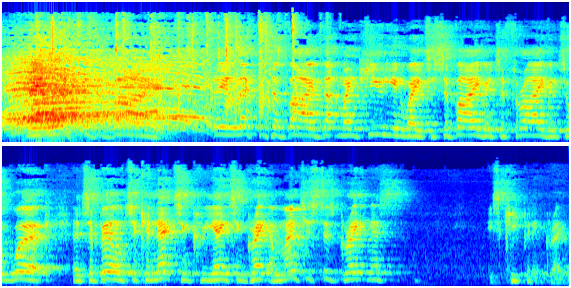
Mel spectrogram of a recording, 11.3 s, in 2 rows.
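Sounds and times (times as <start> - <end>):
large crowd roaring and cheering: 0.0 - 3.3
speech: 0.3 - 0.6, 2.7 - 9.7, 10.6 - 11.3.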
